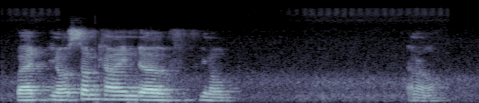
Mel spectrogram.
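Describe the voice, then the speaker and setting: A man with a Canadian accent speaks at a moderate pace in a fairly high pitch with ordinary pitch variation, amid noticeable background noise and audible room echo. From Canada. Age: 60s. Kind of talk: casual chat. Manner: halting.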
